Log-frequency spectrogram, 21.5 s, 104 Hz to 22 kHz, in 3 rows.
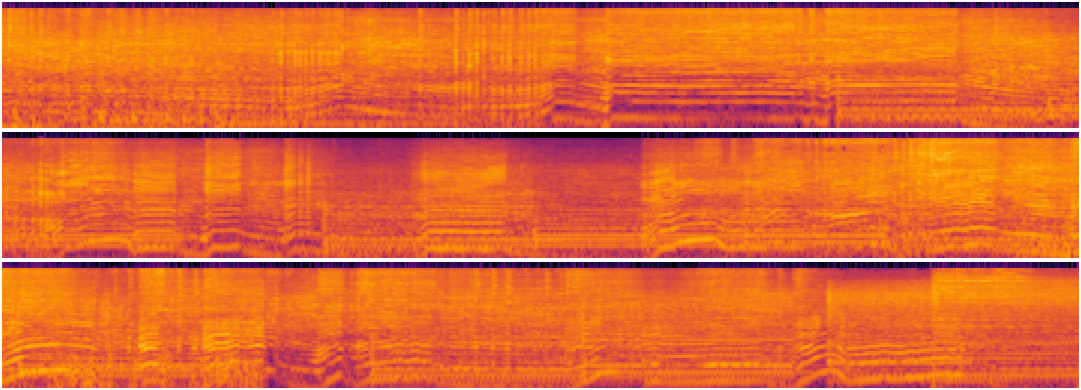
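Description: A 50cc kid's dirt bike engine revving up and down as it is ridden around the track, its pitch rising and falling again and again with each burst of throttle.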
